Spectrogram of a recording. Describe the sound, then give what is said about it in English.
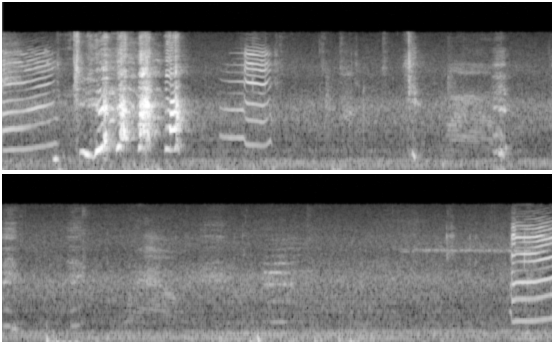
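Two mating turtles let out squeaky, cat-like cries: a loud cluster of wavering calls near the start, then softer, scattered moans and squeals over a low hum, with one brief exclamation. “What is that? Two turtles fucking.”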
